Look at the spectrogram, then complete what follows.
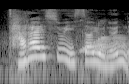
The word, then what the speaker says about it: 잘할 수 있어요: 잘할 수 있어요는 쓸 때는 잘할 수 있어요라고 쓰는데 발음할 때는 잘할 수 있어요, 잘할 수 있어요라고 발음을 합니다.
